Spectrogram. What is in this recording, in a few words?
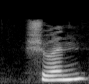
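"shun", Mandarin Chinese pinyin, second tone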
